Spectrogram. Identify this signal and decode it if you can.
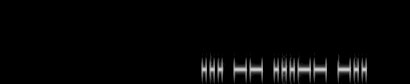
Morse code, heard as a keyed tone, about 30 wpm, 700 Hz. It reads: SM3D
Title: DXCC-100 Call Signs - 4 Characters - 30wpm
